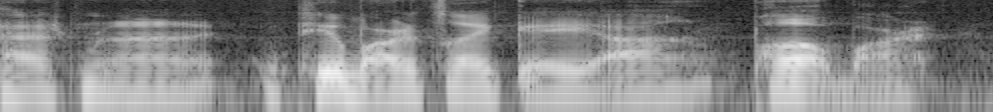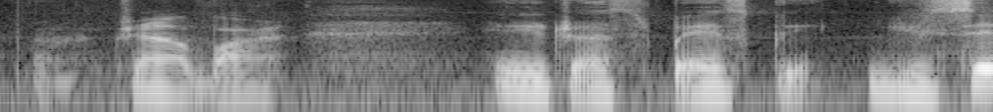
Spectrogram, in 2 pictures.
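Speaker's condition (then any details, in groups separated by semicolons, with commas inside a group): Ataxia; rare, progressive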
